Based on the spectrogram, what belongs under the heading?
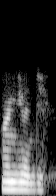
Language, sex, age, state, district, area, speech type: Dogri, male, 18-30, Jammu and Kashmir, Udhampur, rural, conversation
